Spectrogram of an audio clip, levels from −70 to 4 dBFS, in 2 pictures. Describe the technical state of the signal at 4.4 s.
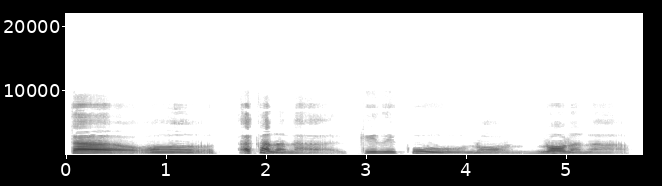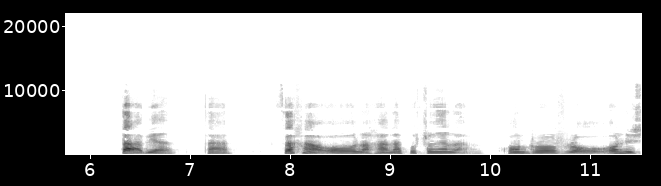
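HE-AAC compression is present at 4.4 s and throughout the clip. The treble is likely rebuilt from copied lower bands, so sibilants turn gritty and metallic, with nothing above 11.1 kHz.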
